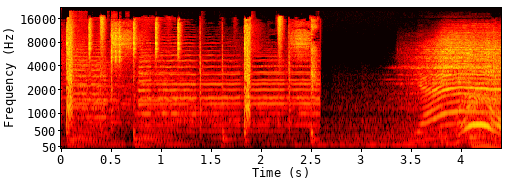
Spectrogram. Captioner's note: cheering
